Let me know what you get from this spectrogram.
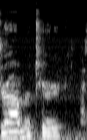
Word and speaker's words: dramaturg: Is that how you say that word, dramaturg? Is that right? – That is how you say the word.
